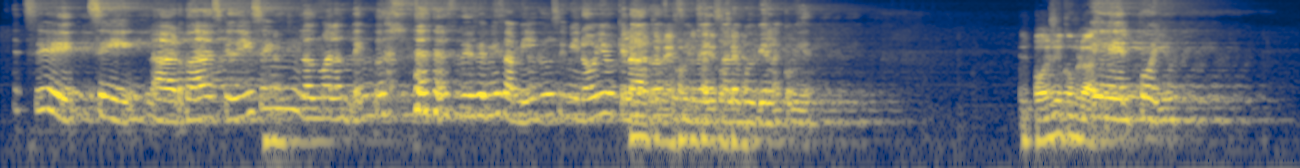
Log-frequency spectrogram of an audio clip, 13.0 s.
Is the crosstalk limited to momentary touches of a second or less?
No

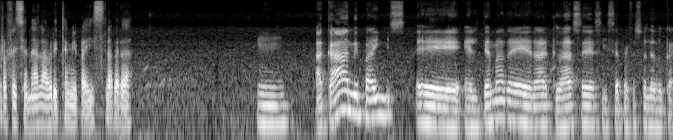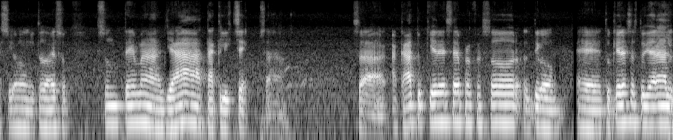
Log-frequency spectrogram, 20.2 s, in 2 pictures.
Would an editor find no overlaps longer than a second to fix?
Yes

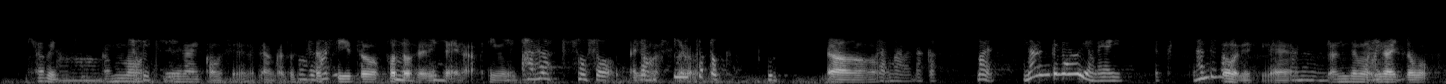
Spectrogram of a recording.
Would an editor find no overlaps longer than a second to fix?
No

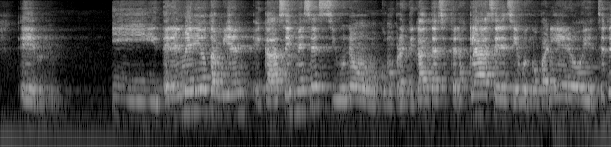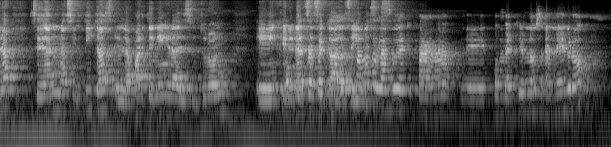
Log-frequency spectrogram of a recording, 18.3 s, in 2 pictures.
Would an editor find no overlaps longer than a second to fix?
No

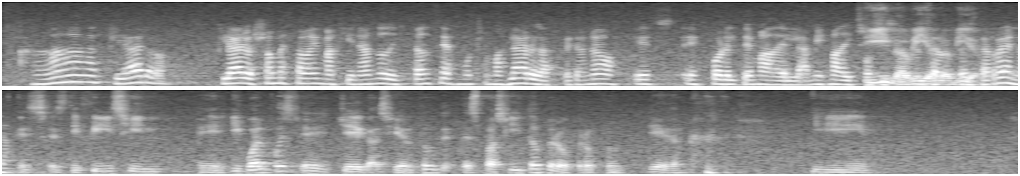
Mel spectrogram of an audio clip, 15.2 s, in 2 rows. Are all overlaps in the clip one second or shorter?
No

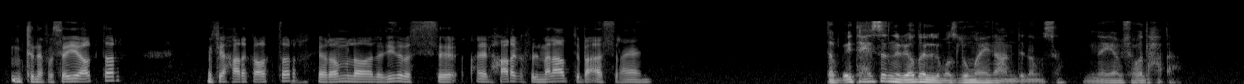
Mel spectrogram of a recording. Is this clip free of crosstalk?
Yes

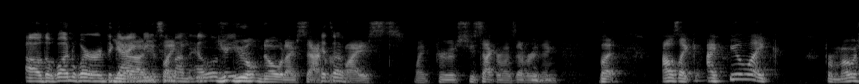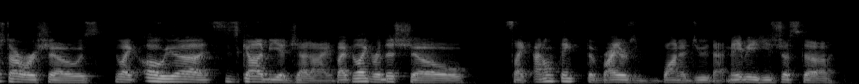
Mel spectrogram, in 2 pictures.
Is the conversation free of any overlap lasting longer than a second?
No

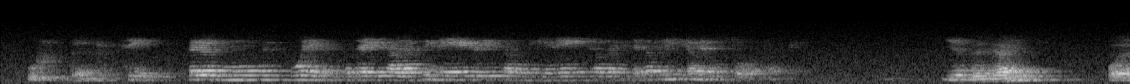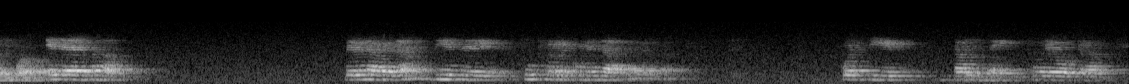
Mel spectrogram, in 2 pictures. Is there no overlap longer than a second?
Yes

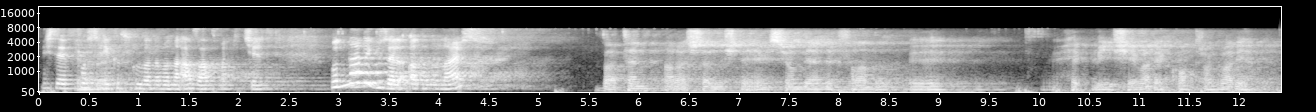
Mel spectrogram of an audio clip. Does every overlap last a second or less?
Yes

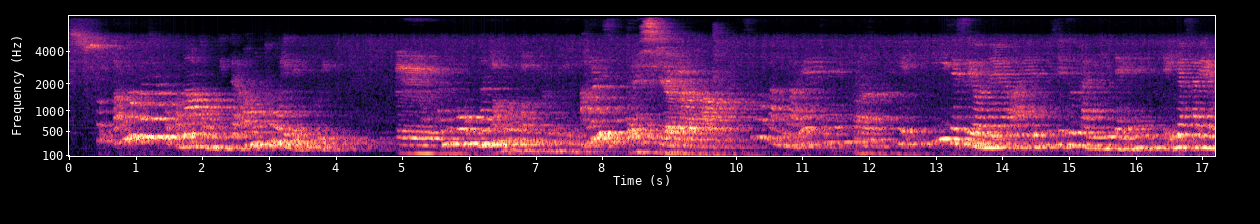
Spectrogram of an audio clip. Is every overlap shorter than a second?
Yes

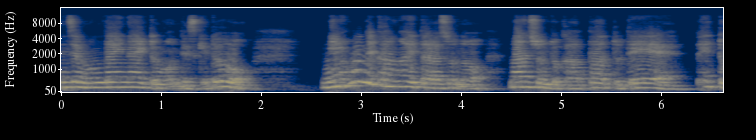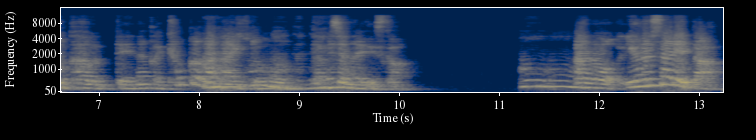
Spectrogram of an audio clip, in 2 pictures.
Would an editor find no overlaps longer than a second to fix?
No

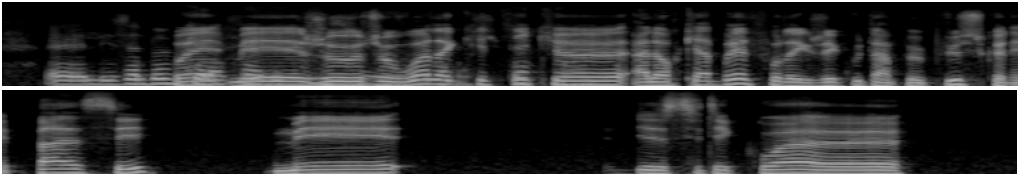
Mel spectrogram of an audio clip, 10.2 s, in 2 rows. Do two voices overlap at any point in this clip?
Yes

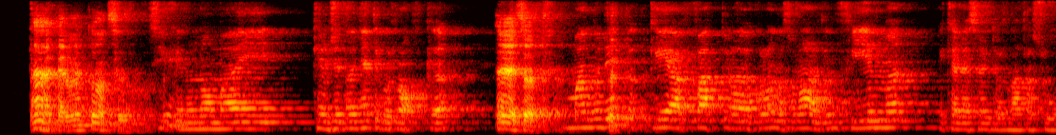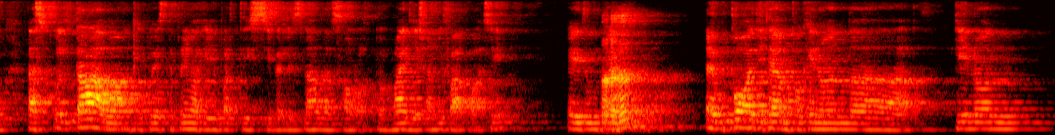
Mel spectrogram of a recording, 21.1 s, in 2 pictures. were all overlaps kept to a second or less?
Yes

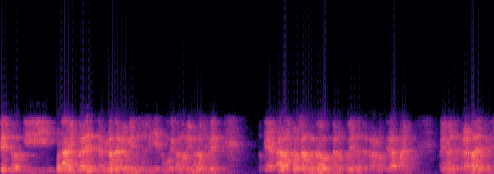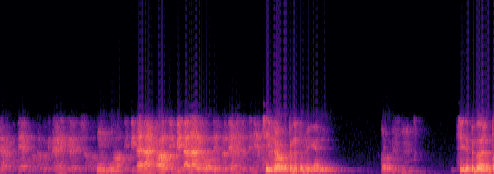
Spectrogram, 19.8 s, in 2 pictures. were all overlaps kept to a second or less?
Yes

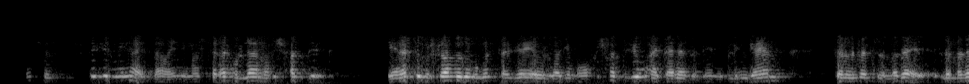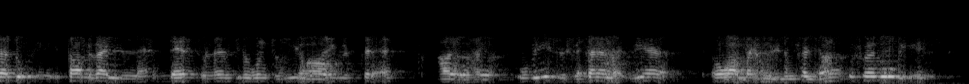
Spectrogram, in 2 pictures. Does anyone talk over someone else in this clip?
Yes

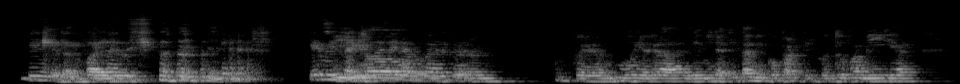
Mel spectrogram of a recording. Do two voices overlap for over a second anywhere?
Yes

